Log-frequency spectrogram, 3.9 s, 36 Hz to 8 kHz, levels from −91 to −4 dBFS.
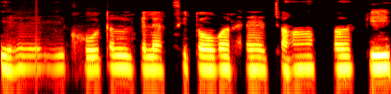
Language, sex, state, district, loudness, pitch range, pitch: Hindi, male, Uttar Pradesh, Muzaffarnagar, -19 LUFS, 155-165 Hz, 160 Hz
